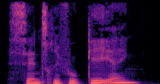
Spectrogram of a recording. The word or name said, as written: centrifugering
